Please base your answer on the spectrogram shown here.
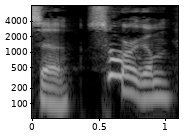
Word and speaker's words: sorghum: Jay, there was one word you mispronounced. What's that? It's sorghum.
